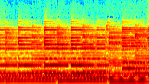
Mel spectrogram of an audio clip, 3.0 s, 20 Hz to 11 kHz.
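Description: Instrumental opening of a pop song played on radio station KSUU Thunder 91.1, loud, with sustained synth chords, a heavy low end and a steady pulse about twice a second, no vocals yet.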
